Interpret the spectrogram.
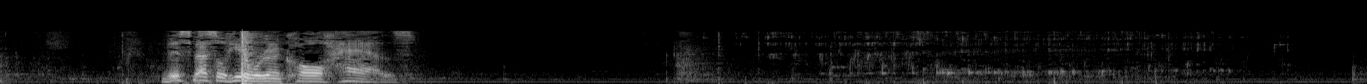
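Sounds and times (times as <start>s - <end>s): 
speech: 1.6s - 4.2s
water poured into a vessel: 7.1s - 13.0s.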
